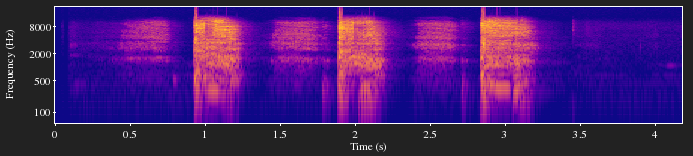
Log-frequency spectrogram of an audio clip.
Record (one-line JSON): {"three_cough_length": "4.2 s", "three_cough_amplitude": 32768, "three_cough_signal_mean_std_ratio": 0.42, "survey_phase": "beta (2021-08-13 to 2022-03-07)", "age": "18-44", "gender": "Male", "wearing_mask": "No", "symptom_none": true, "smoker_status": "Never smoked", "respiratory_condition_asthma": false, "respiratory_condition_other": false, "recruitment_source": "REACT", "submission_delay": "1 day", "covid_test_result": "Negative", "covid_test_method": "RT-qPCR", "influenza_a_test_result": "Negative", "influenza_b_test_result": "Negative"}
